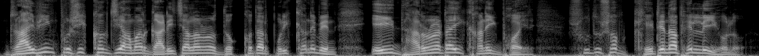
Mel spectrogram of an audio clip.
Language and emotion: Bengali, fearful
